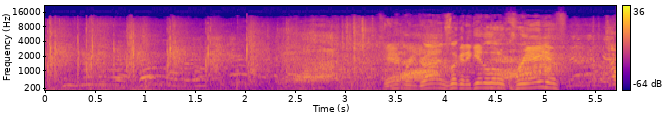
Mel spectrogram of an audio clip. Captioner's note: crowd chatter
